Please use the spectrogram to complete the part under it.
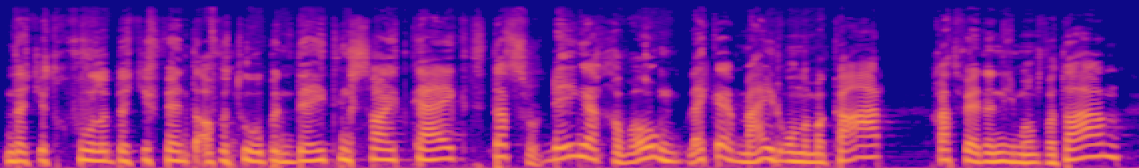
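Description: A woman's voice: fairly low pitch, brisk. A woman delivering a comic radio column in a sardonic, chatty storytelling manner.

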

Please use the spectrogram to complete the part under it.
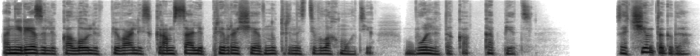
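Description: Low-voiced woman narrating a novel. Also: flat delivery, brisk, a little mellow, no echo, clean studio sound. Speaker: audiobook narrator. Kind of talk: scripted first-person narration.

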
